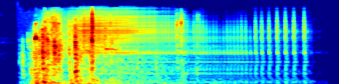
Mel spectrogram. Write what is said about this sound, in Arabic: فجأة الباب بيفتح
